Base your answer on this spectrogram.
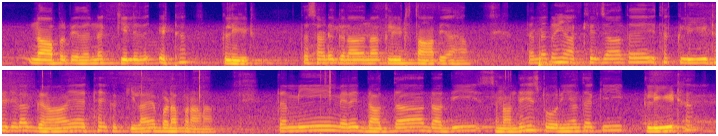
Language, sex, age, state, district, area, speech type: Dogri, male, 18-30, Jammu and Kashmir, Jammu, urban, spontaneous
